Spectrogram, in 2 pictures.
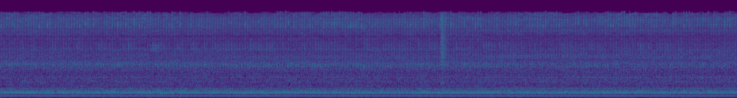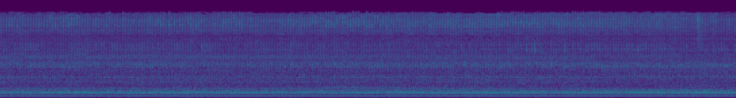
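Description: Film projector running with a steady, unchanging mechanical hum and drone, as old silent home-movie footage is played back.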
